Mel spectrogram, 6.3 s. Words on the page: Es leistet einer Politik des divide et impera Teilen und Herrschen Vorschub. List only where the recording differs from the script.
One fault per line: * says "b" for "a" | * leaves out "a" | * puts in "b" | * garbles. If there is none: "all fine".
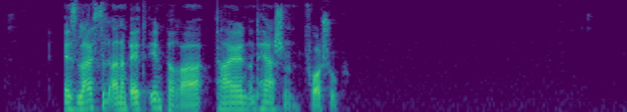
* leaves out "Politik des divide"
